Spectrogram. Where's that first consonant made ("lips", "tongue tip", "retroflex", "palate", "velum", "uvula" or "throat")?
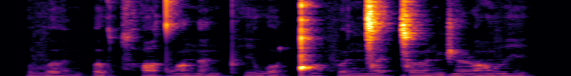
lips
